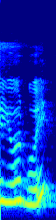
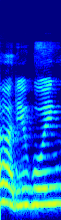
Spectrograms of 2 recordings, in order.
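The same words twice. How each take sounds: First: "You are going" higher, rising on going like a question; questioning lift at the end of "going". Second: Said in the usual way. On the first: Shown as a demonstration. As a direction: swing "going" upward to ask it. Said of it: "that rising tone changes the". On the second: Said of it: "नहीं बोला, आपने कहा".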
